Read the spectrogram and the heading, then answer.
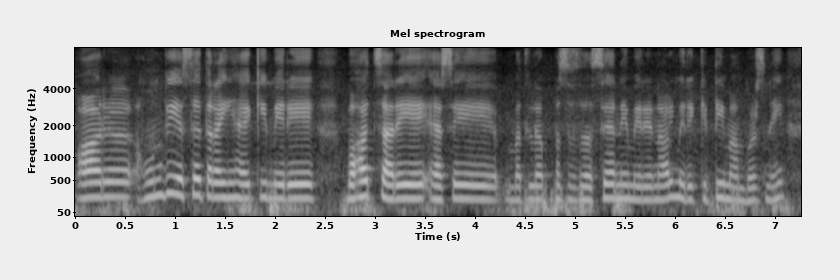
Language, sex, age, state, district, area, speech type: Punjabi, female, 30-45, Punjab, Tarn Taran, urban, spontaneous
